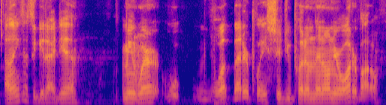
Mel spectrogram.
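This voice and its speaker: A man co-hosting a casual podcast, hoarse from a cold and laughing often as he chats. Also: medium pitch, fairly even intonation, a little fast, pushed and bright, poor audio. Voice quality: gravelly. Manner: laughs often, loose and chatty. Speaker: podcast co-host.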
